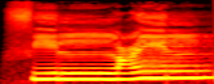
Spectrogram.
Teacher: qamariah karena ada alif lam menghadapi huruf qamariah yaitu Ain maka lam sukun dibaca dengan jelas atau biasa disebut dengan izhar qamari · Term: idhar qamari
